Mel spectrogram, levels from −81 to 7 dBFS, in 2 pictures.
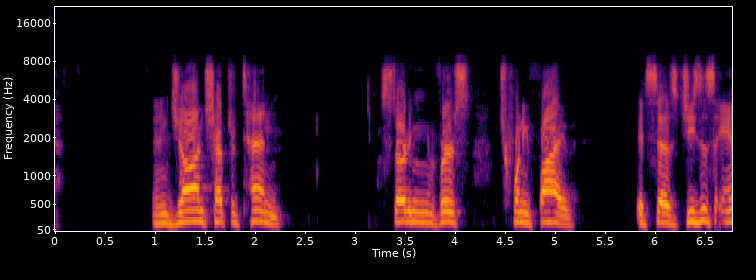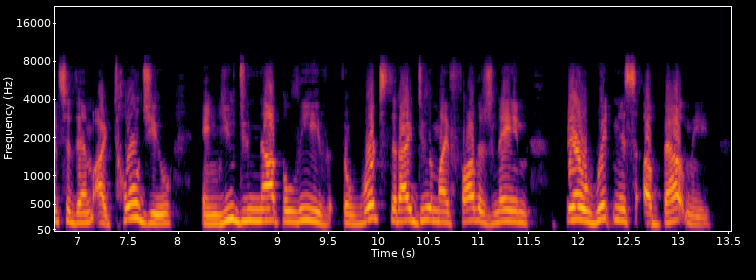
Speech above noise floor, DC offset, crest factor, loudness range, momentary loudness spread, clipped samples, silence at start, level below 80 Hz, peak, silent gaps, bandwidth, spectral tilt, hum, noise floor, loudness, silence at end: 58 dB; under 0.1%; 16 dB; 3 LU; 11 LU; under 0.1%; 0.95 s; -72 dBFS; 0 dBFS; 3.07-3.11 s, 5.70-5.80 s, 8.19-8.23 s; 9 kHz; -5 dB/octave; none; -73 dBFS; -15 LUFS; 0.25 s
